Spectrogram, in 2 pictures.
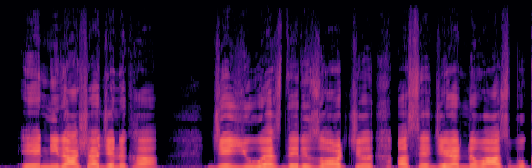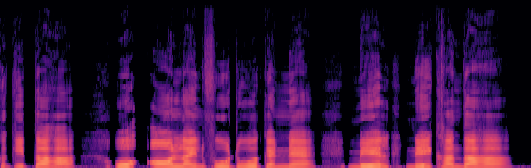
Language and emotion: Dogri, sad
